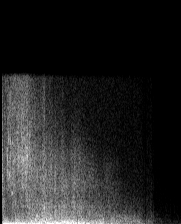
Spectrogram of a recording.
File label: gluon hit wall; svencoop; custom weapons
